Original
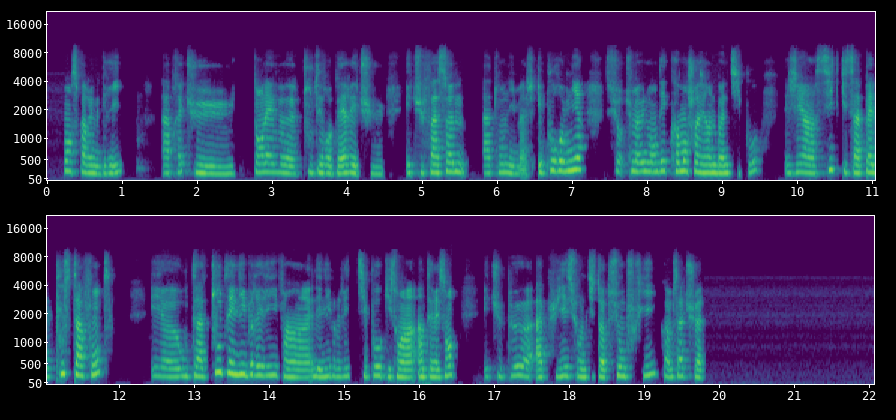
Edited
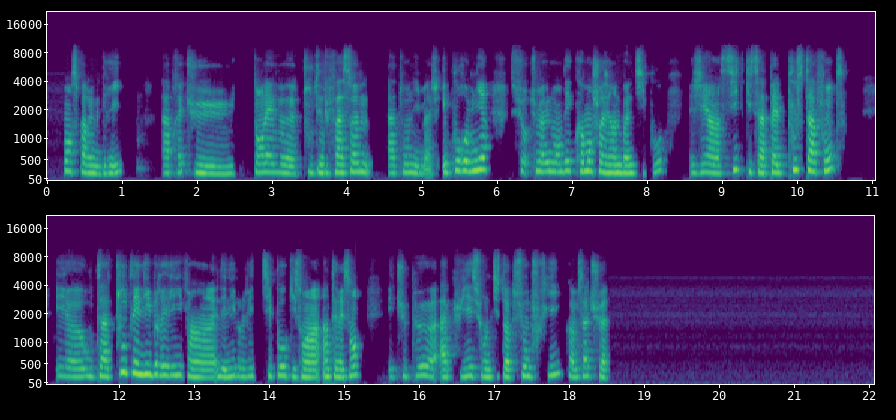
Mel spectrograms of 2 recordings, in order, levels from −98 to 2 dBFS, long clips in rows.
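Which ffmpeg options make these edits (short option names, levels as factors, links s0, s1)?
-filter_complex "[0:a]asplit=2[s0][s1];[s0]atrim=end=3.702[s2];[s1]atrim=start=4.968[s3];[s2][s3]acrossfade=d=0.004:c1=hsin:c2=hsin"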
